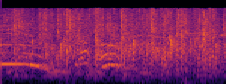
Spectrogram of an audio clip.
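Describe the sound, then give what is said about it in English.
Applause from a comedy show audience, a dense clatter of clapping that is moderately loud and tapers slightly, with a brief voice-like tone at the start. “I'm able to accept your applause.”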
